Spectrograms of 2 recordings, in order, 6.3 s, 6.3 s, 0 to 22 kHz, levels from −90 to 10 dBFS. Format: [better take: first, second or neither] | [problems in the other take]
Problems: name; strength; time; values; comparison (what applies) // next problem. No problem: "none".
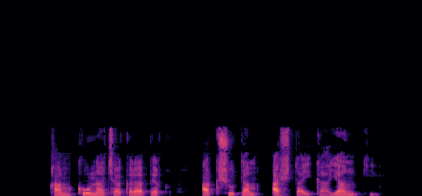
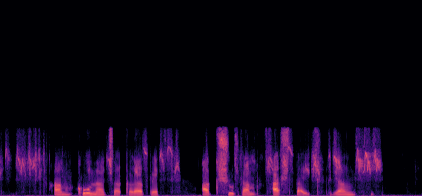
first | noise reduction (neural diffusion model UNIVERSE++)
